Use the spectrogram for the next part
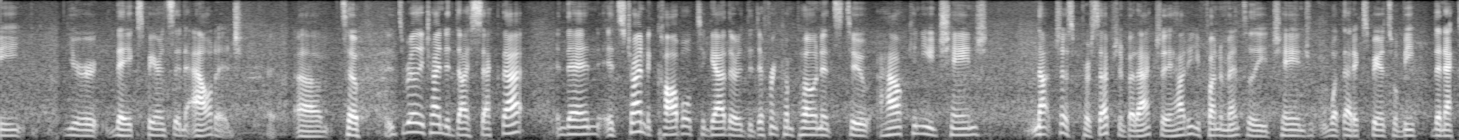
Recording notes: On the SaaS Revolution Show, live from Slush 2019.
